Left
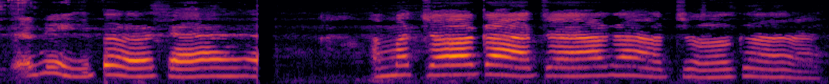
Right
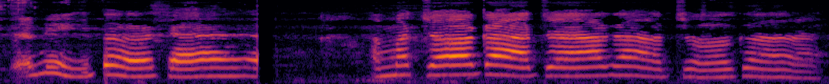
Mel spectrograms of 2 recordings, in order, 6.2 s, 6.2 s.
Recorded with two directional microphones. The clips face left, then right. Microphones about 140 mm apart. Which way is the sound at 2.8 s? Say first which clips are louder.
Right 1 dB; 15° right (ahead or behind).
